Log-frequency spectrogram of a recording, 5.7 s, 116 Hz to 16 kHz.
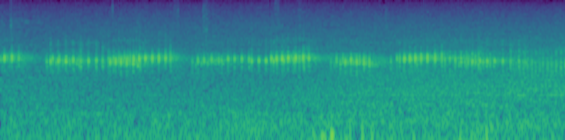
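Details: Frogs chorusing in the pond of Tanuki Lake Fureai Shizenjuku on the afternoon of 20 April 2017, 13:54. Overlapping rattling trills in mid pitch sound in near-continuous bursts of about one second, with faint low thumps beneath.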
